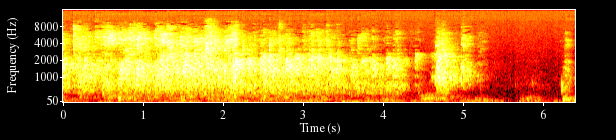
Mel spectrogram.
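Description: Near silence with a faint, even rustle of a congregation moving about and settling, fading out about four seconds in.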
